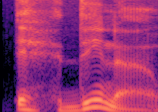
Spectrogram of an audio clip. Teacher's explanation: Some read it as Ahdina, turning "guide us" into "give us a gift." The correct, meaningful plea is Ihdina with the hamza of connection and the clear kasra at the start, ih.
